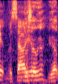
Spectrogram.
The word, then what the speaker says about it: Visalia: Visalia. Visalia? Yep. Visalia.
